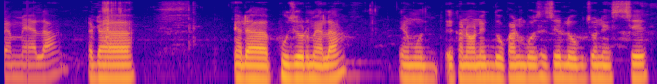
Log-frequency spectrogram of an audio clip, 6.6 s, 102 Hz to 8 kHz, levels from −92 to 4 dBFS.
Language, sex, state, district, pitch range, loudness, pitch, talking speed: Bengali, male, West Bengal, Paschim Medinipur, 140-145 Hz, -18 LUFS, 140 Hz, 130 wpm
